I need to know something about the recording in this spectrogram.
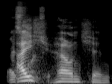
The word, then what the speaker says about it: Eichhörnchen: Am I pronouncing that correctly? Eishornchen. Eichhörnchen. Almost. Genau.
